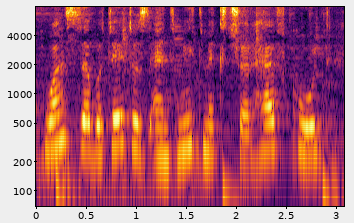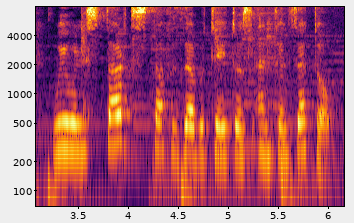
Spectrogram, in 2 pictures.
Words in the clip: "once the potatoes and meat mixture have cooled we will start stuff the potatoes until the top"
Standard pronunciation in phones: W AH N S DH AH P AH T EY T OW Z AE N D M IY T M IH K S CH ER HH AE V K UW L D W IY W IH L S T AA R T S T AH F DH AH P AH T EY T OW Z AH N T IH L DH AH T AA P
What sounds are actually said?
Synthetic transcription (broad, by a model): W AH N S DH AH B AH T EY T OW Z AE N D M IY T M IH K S CH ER HH AE V K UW L D W IY W IH L S T AA R T S T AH F DH AH B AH T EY T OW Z AH N T IH L DH AH T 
